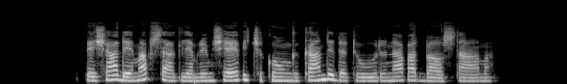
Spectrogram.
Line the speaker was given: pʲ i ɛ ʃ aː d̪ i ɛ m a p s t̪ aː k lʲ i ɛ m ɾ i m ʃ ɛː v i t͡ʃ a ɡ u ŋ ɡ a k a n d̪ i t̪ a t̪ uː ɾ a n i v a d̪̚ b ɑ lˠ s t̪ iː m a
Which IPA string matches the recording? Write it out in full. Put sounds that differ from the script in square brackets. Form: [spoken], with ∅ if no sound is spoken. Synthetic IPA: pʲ i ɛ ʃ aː d̪ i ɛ m a p s t̪ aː k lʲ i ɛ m ɾ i m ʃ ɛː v i t͡ʃ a [k] u ŋ ɡ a k a n d̪ i [d̪] a t̪ uː ɾ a n [a] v a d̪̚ b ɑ lˠ s t̪ [aː] m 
